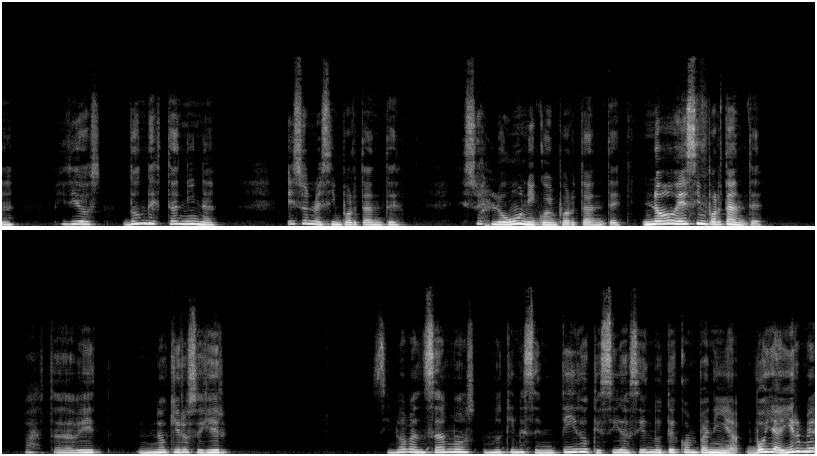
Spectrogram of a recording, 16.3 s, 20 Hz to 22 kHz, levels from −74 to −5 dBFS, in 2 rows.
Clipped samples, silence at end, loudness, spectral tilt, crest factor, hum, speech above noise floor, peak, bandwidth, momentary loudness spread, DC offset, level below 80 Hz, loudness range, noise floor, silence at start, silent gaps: under 0.1%; 0 s; -18 LUFS; -5.5 dB/octave; 16 dB; none; 48 dB; -2 dBFS; 15 kHz; 15 LU; under 0.1%; -64 dBFS; 6 LU; -65 dBFS; 0 s; none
